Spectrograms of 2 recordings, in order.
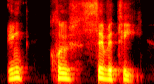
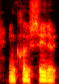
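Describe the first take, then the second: First: INCLUSIVITY drawn out slowly, part by part; deliberate, careful, syllable-by-syllable "inclusivity". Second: Said in the usual way. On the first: Real, not acted. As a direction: sound out "inclusivity" slowly and firmly, louder. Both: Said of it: "Let me say that slowly".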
